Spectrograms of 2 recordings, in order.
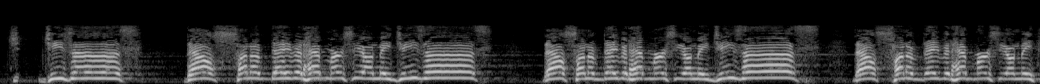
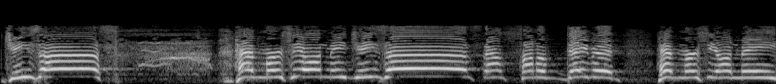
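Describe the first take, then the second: First: High, sustained beggar's cry; blind man crying out. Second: Full-force high-pitched shout; desperate bellow at the top of the voice; defiant crying out. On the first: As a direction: call insistently over a crowd for mercy. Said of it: "And so he started going". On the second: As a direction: scream for mercy, refusing to be hushed. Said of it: "So th-, this was his reaction". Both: Acted.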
